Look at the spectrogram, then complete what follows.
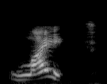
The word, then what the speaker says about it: liked: Liked. Liked. Say it with me. Liked. She liked the ice cream she was eating. Yeah, we hear the T sound at the end.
